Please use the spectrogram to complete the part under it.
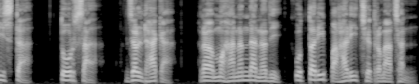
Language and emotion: Nepali, neutral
